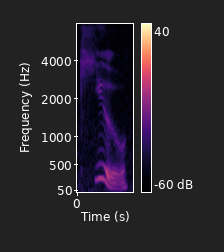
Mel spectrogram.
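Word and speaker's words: queue: pronounced Q, the word retains the same sound even when its last four letters U E U are removed, leaving just the letter Q.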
